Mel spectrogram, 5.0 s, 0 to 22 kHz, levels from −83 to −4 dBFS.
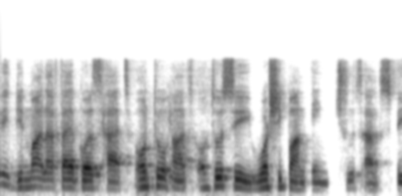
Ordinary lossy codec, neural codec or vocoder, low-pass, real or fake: none; codec, 16 kHz, 0.5 kbps, X-Codec, HuBERT features, trained on balanced general audio; 7.2 kHz; fake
